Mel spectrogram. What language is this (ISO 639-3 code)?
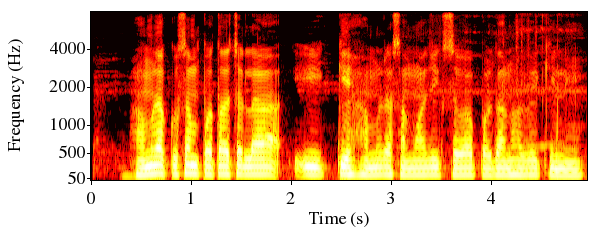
mag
